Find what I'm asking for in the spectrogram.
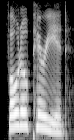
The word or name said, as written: photoperiod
